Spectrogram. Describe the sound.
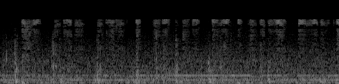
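Pen strokes scratch across paper while someone writes and draws, a steady run of dry, rustling scrapes with short pauses between strokes and a faint low hum underneath.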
